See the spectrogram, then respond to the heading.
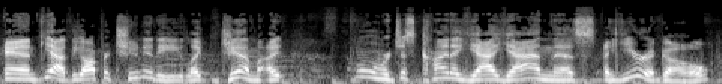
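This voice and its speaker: A man co-hosting a film discussion show, chatting casually in a rambling, animated way as he thinks aloud. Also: high-pitched, unhurried, soft background music. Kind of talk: casual chat.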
